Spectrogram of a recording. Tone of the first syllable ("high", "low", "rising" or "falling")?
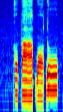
low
